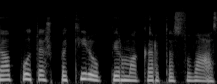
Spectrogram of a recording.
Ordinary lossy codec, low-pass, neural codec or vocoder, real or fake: Opus, 16 kbps; 14.4 kHz; autoencoder, 48 kHz, 128 numbers a frame, DAC-VAE, trained on Japanese speech; fake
